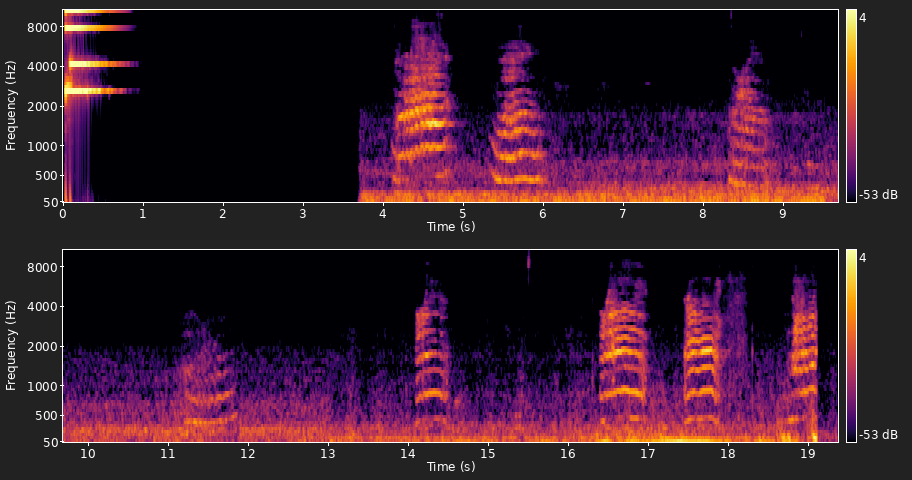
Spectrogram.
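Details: Turkish Angora cat named Mū, a pet, gives a series of about eight short meows, some rising and falling, spread over the clip after a bright chime-like ding at the start.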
